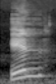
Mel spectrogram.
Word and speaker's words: il: The next singular subject pronoun is il and elle. Il, elle. We generally refer to things as it, such as table, book, car. In French, il meaning he or it, you can say, and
